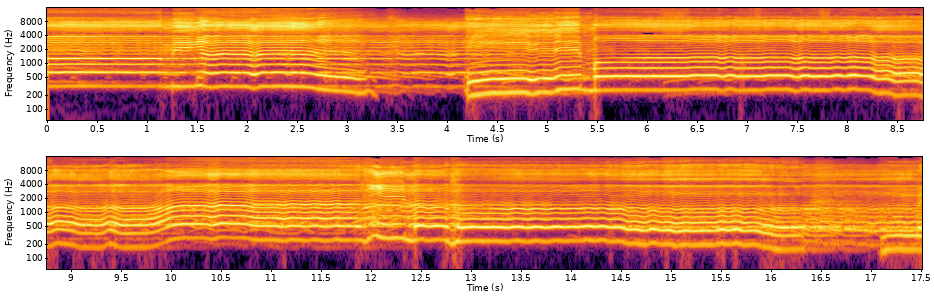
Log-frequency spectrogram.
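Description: A man singing a naat (Urdu devotional song) into a microphone in a single unaccompanied voice. He draws out long held notes decorated with wavering melismatic runs, with a brief breath about three seconds in.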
